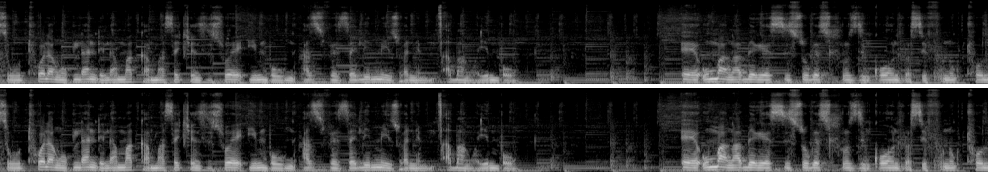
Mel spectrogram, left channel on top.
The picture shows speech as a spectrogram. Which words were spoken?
ngokulandela amagama asetshenziswe imbongi asivezela imizwa nemicabango yembongi. Uma ngabe-ke sisuke sihluza inkondlo sifuna ukuthola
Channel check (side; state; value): both; normal; correlation 0.93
